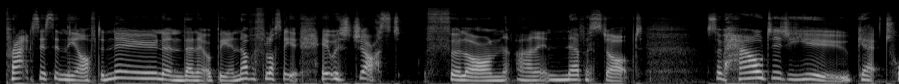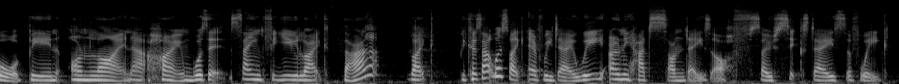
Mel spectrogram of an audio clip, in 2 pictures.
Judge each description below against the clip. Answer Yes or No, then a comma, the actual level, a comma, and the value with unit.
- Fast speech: No, average, 180 wpm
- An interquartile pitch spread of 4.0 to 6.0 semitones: Yes, average, 4.4 semitones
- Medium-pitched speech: No, high, 210 Hz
